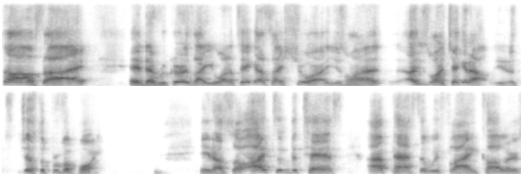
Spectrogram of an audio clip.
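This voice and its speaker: A man with a high pitch talks at a fairly quick pace, his tone bright, sharp and animated. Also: ordinary pitch variation. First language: Spanish. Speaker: army veteran and business owner. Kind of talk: interview.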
